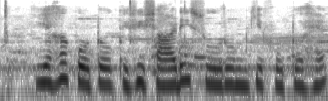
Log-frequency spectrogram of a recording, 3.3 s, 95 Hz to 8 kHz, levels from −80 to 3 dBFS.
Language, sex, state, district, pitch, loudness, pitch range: Hindi, female, Rajasthan, Bikaner, 205 Hz, -16 LUFS, 195-215 Hz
